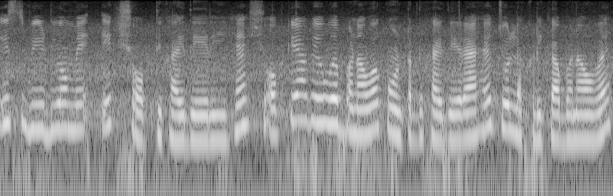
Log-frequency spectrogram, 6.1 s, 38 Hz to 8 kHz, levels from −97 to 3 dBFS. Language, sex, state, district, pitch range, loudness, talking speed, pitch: Hindi, female, Bihar, Vaishali, 175-240 Hz, -16 LUFS, 255 wpm, 205 Hz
